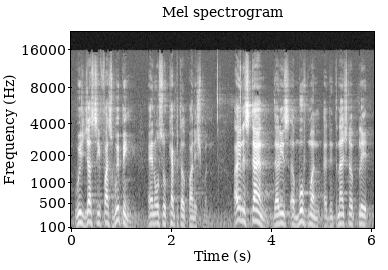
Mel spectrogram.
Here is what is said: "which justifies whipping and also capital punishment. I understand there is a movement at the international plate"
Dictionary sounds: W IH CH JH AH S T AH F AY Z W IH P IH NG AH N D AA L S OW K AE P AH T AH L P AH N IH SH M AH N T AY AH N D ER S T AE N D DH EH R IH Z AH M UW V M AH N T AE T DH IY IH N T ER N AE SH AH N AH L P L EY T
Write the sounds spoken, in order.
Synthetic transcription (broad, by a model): W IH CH JH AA S S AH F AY S W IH P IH NG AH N AA L S OW K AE P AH T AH L P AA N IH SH M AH N T AY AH N D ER S T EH N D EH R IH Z AH M UW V M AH N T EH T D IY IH N T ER N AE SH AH N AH L P L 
